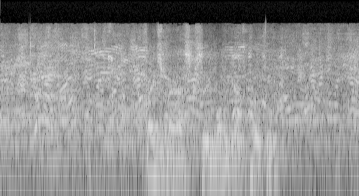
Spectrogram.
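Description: Spectators chattering, several voices talking over one another, with a nearer, louder voice from about two seconds in.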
